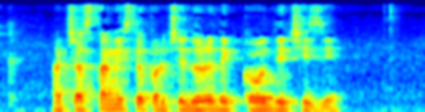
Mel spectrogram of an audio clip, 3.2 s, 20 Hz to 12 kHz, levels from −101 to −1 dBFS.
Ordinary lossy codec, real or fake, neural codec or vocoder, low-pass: MP3, 48 kbps; real; none; 9.9 kHz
